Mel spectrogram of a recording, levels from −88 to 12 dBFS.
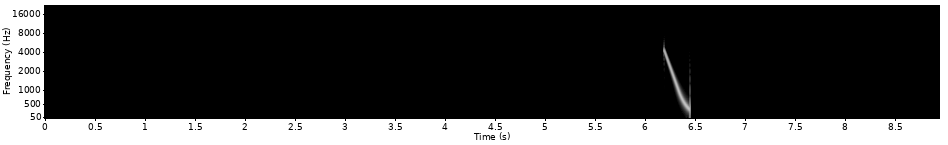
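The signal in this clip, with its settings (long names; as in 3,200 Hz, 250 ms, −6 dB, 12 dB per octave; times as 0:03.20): single falling chirp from 4,400 Hz, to 310 Hz, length 0.26 s sine, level −12 dB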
